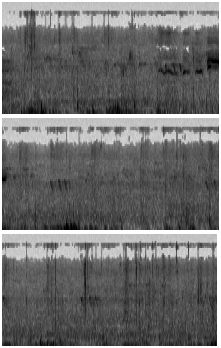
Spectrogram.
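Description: Footsteps on dry, flaking mud and leaf litter, a step every second or two. A bird calls briefly about three to four seconds in, with a few fainter chirps later.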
